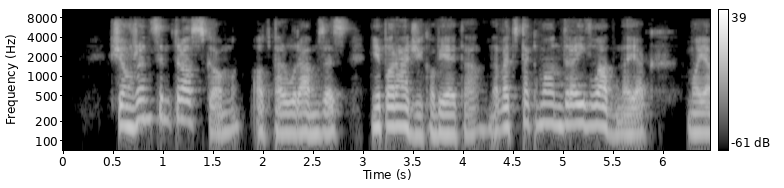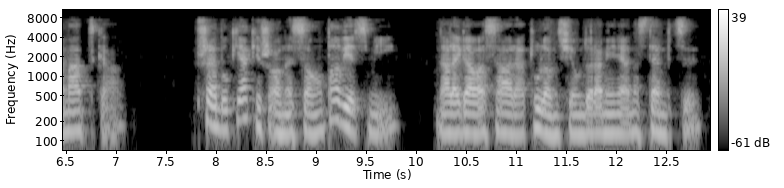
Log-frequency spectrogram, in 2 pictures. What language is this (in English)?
Polish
